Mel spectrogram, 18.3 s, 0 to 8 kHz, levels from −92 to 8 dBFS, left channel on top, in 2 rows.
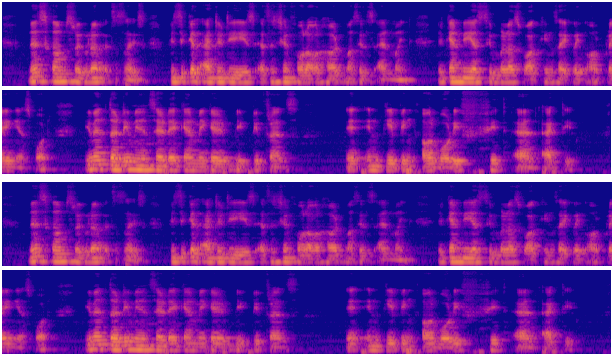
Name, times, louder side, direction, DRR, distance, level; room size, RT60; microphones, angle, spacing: voice 1, 0.4-2.1 2.5-6.2 6.5-9.8 10.4-13.5 14.3-17.7, left 2 dB, 35° left, 0.6 m, -31 dB
8.5 x 3.3 x 3.3 m
head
